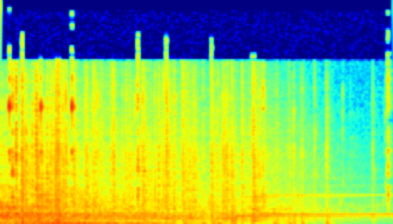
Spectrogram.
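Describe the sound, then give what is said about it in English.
Dense, continuous crackling and popping bursts with deep booming rumble underneath, a New Year's fireworks barrage; a thin whistling tone rises through the second half as the barrage eases slightly. “We make sure we're aligned, take a deep breath, and then the fireworks start.”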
